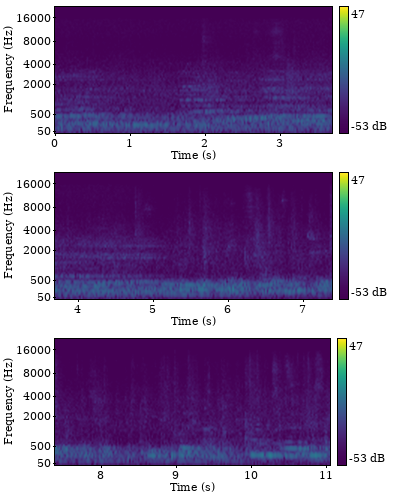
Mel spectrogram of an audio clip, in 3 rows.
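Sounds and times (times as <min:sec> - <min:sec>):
muffled voices talking: 0:00.0 - 0:11.0.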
